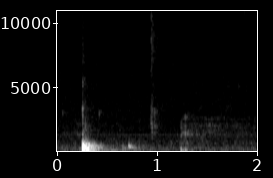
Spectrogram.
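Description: A short, loud sip of hard seltzer from a glass about a quarter second in, followed by a few fainter wet mouth sounds.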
